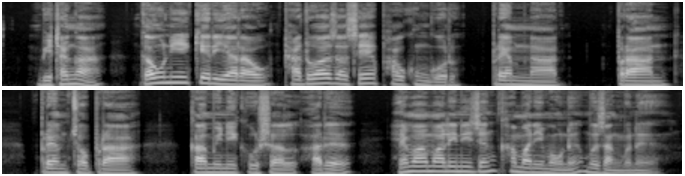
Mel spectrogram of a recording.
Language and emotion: Bodo, neutral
